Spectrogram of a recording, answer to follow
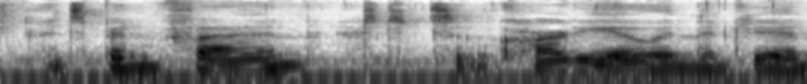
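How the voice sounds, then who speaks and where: A woman talks with a very deep, low pitch. Audible room echo and noticeable background noise are in the recording. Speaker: flight attendant vlogger. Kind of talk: casual vlog talk to camera. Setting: hotel room, lying in bed.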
